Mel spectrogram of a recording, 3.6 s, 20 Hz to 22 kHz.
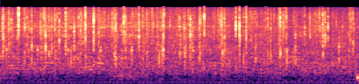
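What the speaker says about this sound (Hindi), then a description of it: "जोरदार तालियों के साथ" An audience at Divine English Academy's Sankalp 2022 event gives a guest a loud welcome of steady, dense clapping that continues without pause throughout.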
